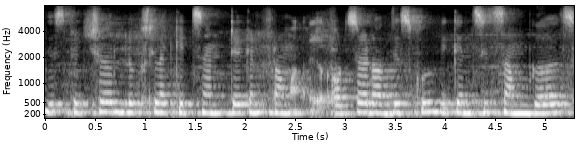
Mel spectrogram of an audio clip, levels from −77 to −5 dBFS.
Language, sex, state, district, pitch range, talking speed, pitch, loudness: English, female, Chandigarh, Chandigarh, 230-245 Hz, 180 wpm, 235 Hz, -13 LUFS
